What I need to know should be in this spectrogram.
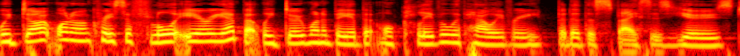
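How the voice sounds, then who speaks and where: A woman with a New Zealand accent speaks at a very fast pace with hardly any pauses, at a fairly high pitch with ordinary variation. The recording is very clean with a silent background and a dry, close sound with no echo. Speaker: listener sending a question. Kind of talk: recorded voice message.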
